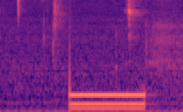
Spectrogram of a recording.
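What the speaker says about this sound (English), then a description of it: "So notice how the root C note kind of sounds like this" A single steady synthesizer tone on a root C note holds for about half a second, clean and loud, then cuts off abruptly against a quiet background.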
